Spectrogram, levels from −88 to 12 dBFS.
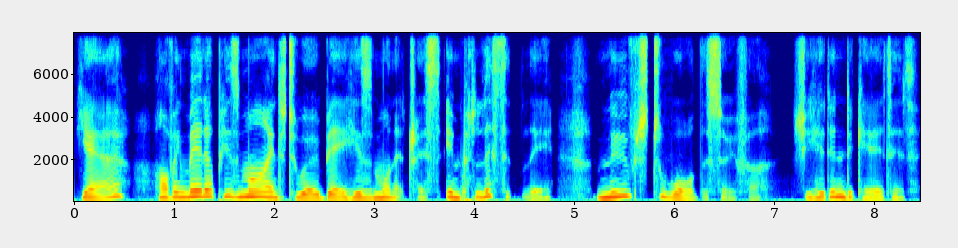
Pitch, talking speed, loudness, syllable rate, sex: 215 Hz, 130 wpm, -17 LUFS, 4.4 syllables/s, female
